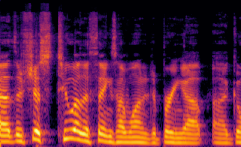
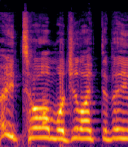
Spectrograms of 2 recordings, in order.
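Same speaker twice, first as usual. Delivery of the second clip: put-on Australian accent, high pitched; 10 semitones higher than usual. Retelling how someone asked a famous actor onto a show: imitating Peter Capaldi in Australian accent. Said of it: "why I made him Australian".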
